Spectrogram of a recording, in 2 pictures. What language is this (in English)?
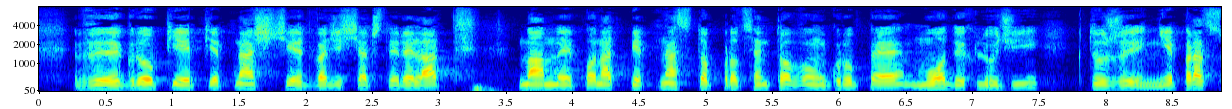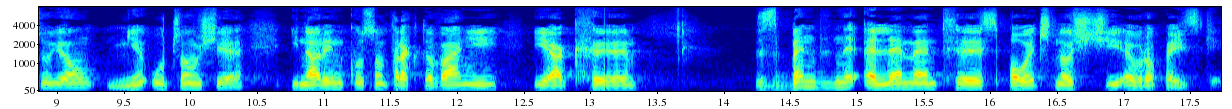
Polish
